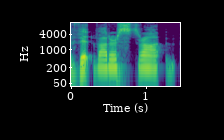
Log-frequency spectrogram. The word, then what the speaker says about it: Witwatersrand: I would say of the Witwatersrand in South Africa.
